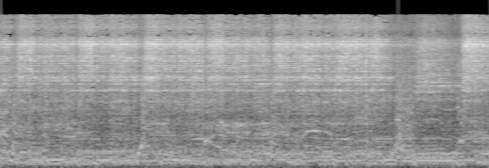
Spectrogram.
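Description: A live rock band playing loud, a drum kit driving it, heard from inside the crowd.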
